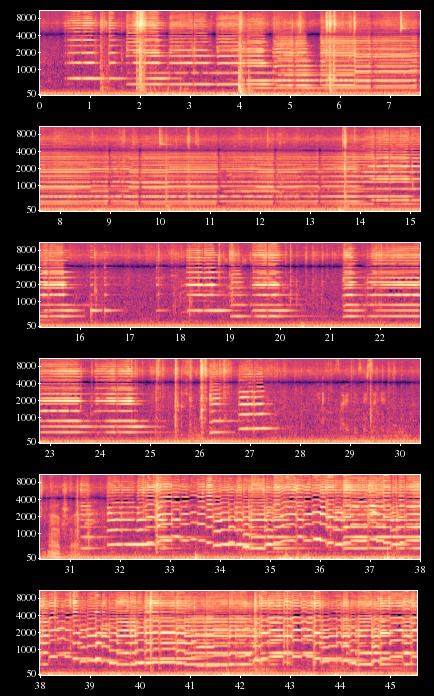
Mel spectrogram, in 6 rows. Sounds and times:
Violin, fiddle: 0.0s - 16.9s, 17.5s - 28.1s, 31.0s - 45.5s
Speech: 28.7s - 31.2s.

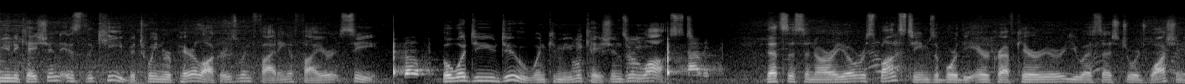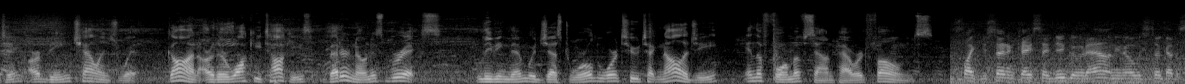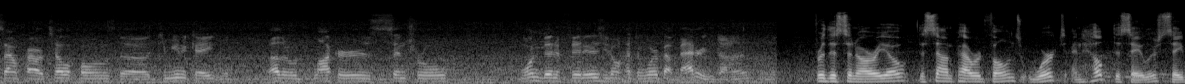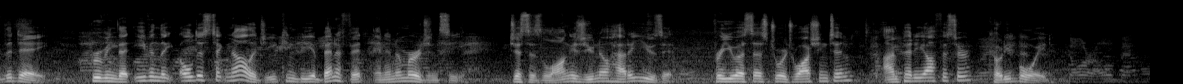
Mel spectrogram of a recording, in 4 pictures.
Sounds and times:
Speech: 0.0s - 28.2s, 28.9s - 31.2s, 31.9s - 47.1s.

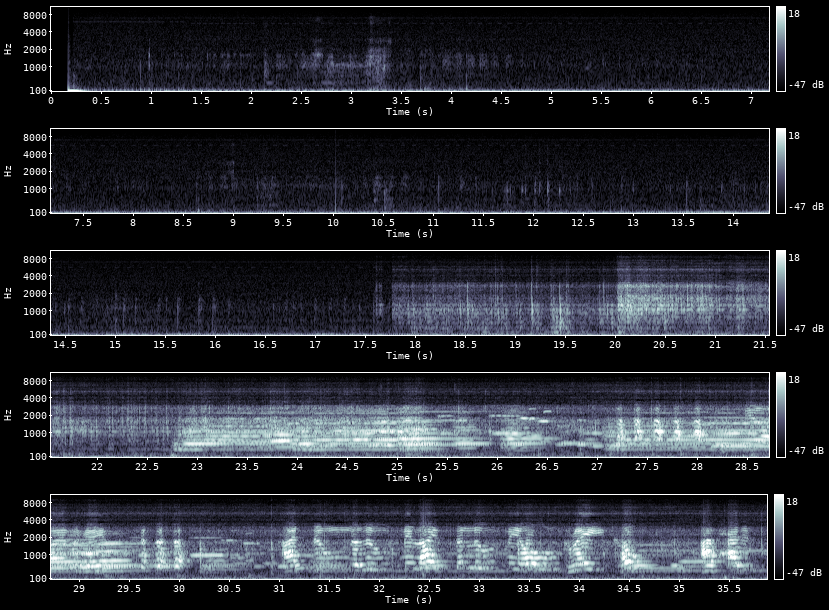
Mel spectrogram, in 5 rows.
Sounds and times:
Silence: 0.2s - 22.9s.

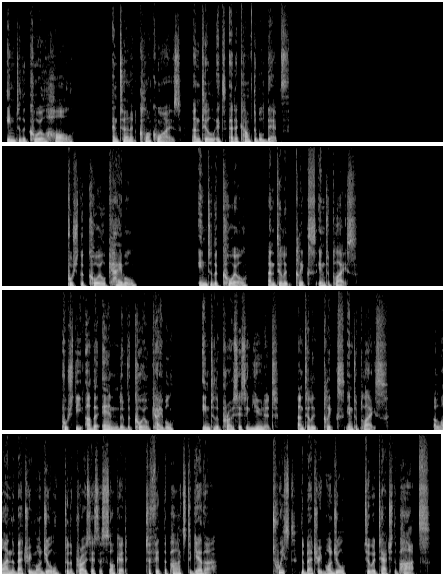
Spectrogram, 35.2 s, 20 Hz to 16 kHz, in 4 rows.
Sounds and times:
Speech: 0.1s - 1.5s, 2.2s - 5.8s, 10.2s - 11.6s, 12.8s - 16.0s, 18.9s - 21.1s, 21.7s - 25.4s, 26.3s - 30.8s, 31.9s - 35.1s.

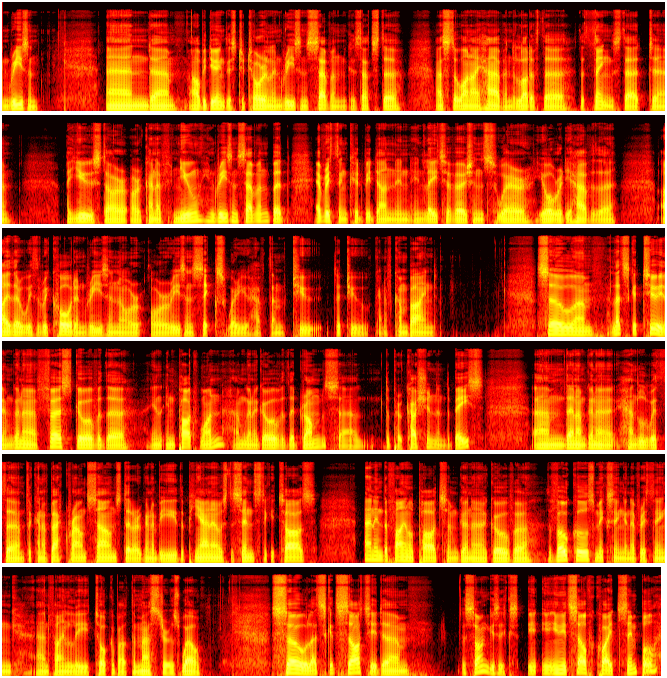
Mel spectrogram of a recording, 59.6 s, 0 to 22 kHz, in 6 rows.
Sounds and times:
Speech: 0.0s - 0.6s, 1.5s - 10.1s, 10.9s - 19.2s, 19.8s - 26.5s, 27.9s - 37.1s, 37.7s - 44.5s, 45.2s - 52.8s, 53.8s - 56.0s, 56.6s - 59.6s.

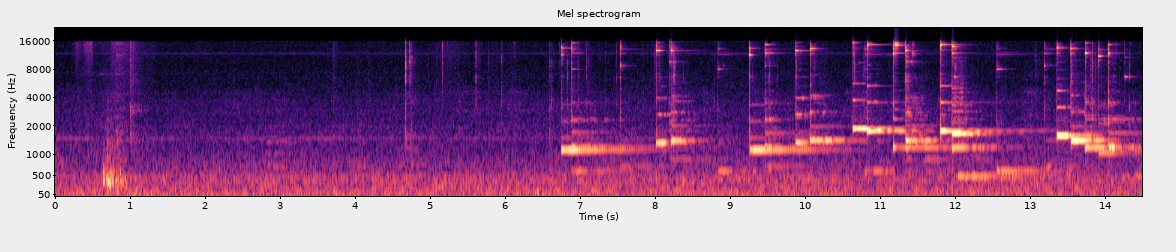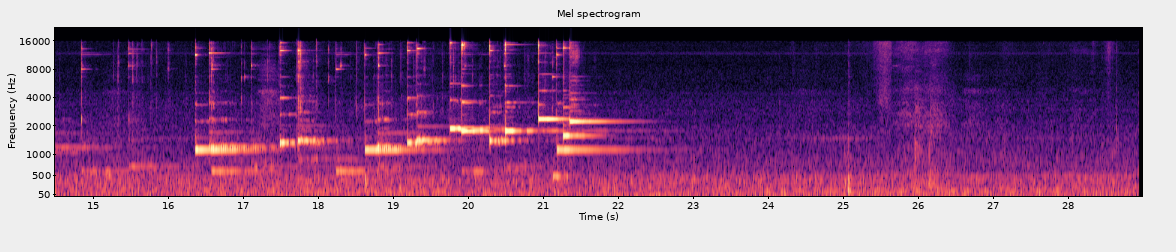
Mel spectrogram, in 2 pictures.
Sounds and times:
Music: 6.7s - 22.7s.

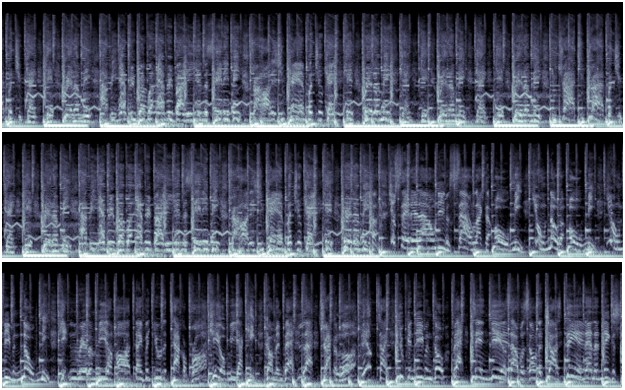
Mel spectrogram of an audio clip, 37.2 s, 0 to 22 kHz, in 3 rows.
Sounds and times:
Afrobeat: 0.0s - 37.2s.

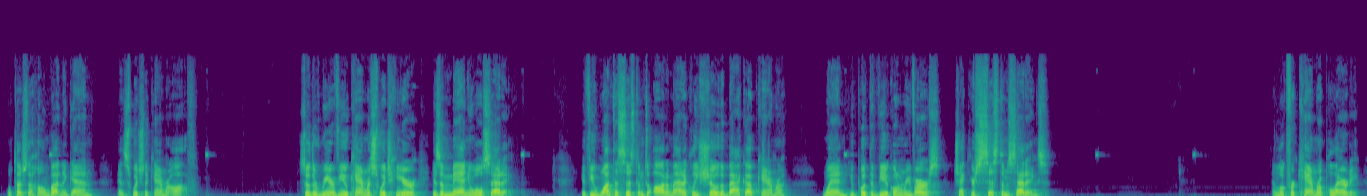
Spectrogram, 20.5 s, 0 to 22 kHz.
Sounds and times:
Speech: 0.1s - 3.0s, 4.5s - 7.8s, 8.8s - 11.8s, 12.4s - 15.8s, 19.1s - 20.4s.

